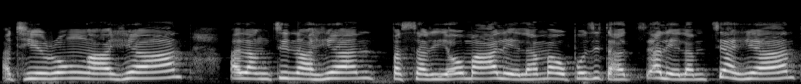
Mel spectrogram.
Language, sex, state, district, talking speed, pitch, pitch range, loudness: Mizo, female, Mizoram, Aizawl, 170 wpm, 265 Hz, 250-280 Hz, -14 LUFS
